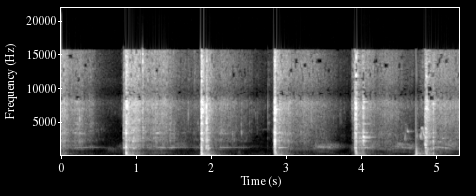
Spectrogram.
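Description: Sharp blows of a hand tool striking into weedy undergrowth and ground, about one a second, each trailing off quickly; the last comes as a quick double strike.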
